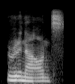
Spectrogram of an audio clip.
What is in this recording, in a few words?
"renounce", Indian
